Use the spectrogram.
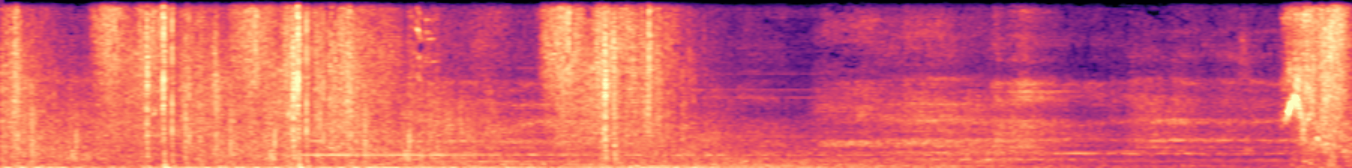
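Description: Confringo blast curse in a Harry Potter video game: a heavy, sustained booming explosion with rumbling low end, loud and close, tailing off toward the end before a fresh burst.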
